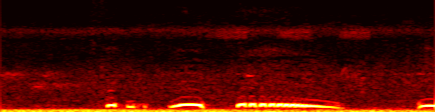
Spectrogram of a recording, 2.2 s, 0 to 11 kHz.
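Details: Breeding male spotted dove, recorded in 2023, singing in the style called โยนคูอ่าง: two short clipped notes, then a rounded coo and a long, loud, falling drawn-out coo, with a low rumble of background noise.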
